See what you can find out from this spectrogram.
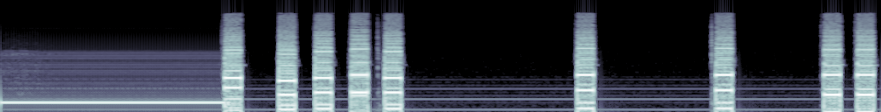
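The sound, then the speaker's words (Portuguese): A telephone tone sounds while a call is being placed, a steady electronic tone for under two seconds that breaks into a few short, sharp bursts with gaps between them, over a faint constant hum, with no talking. “Deixa eu ligar pra esse cara, só um minutinho.”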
